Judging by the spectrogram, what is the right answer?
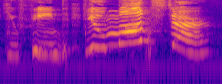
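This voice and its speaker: High and bright, a woman speaks slowly with an expressive, forceful delivery while co-hosting a casual group fan-fiction reading. She banters and comments in a theatrical, mock-dramatic style. Background music plays underneath.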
